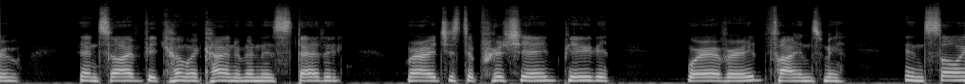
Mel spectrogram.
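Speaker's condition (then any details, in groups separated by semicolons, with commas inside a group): Parkinson's disease; voice affected, slurred speech early after onset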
